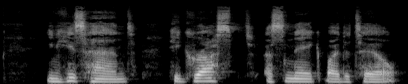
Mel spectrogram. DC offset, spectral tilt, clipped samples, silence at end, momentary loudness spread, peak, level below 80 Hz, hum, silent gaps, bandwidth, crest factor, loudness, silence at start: under 0.1%; -4 dB/octave; under 0.1%; 0.15 s; 12 LU; -2 dBFS; -58 dBFS; none; none; 16 kHz; 20 dB; -21 LUFS; 0.5 s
